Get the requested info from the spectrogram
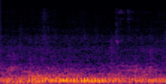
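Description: An engine running close by, a low pulsing rumble that swells to its loudest in the middle and then eases off.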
